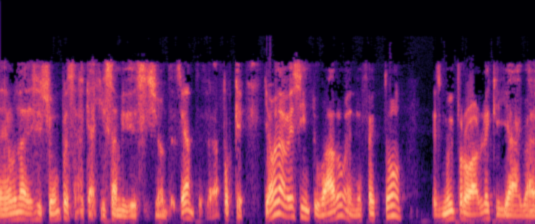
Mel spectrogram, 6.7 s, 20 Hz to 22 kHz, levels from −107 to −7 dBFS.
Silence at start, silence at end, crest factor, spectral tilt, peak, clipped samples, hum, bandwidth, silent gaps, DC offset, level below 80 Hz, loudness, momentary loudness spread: 0 s; 0 s; 16 dB; -3.5 dB/octave; -6 dBFS; under 0.1%; none; 7.8 kHz; none; under 0.1%; -68 dBFS; -24 LUFS; 7 LU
